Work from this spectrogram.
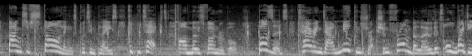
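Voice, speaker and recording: High-voiced, militant bird commander. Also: female voice. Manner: assertive, insistent, scornful. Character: militant, defiant budgie commander rallying birds against humans. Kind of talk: audio drama acting.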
